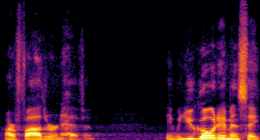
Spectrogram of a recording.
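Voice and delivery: usual speaking voice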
